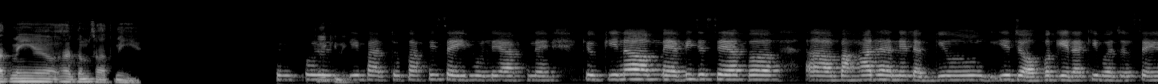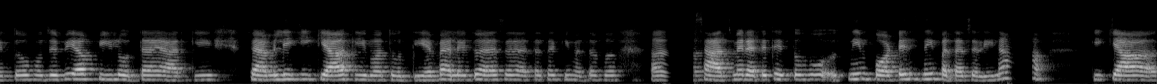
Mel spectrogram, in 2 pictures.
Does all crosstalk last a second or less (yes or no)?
yes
